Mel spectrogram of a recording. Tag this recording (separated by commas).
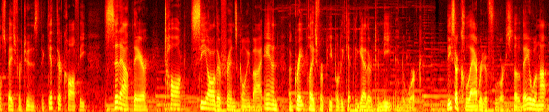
Speech, Music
